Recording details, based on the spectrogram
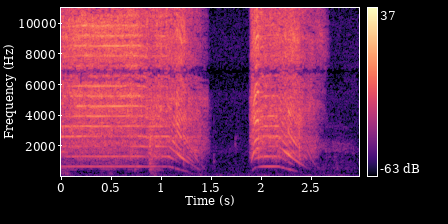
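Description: Very fine-tipped drill bit spinning up in a high, whining burst that winds down, then a second shorter run after a pause, close and steady, during cannon port cover work on an Artesania Latina 1:84 Santisima Trinidad model ship.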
